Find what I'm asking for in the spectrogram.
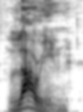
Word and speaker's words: Laurine: More than any other individual, it was Copeland's sister, Laurine, spelled L-A-U-R-I-N-E, but pronounced Laurine, 8 years his senior, who sparked his interest in music.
